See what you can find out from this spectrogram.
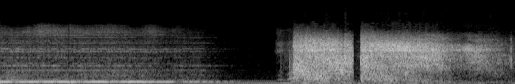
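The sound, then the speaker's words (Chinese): Gunfire sound effect in a radio drama depicting guerrillas attacking an enemy blockhouse during wartime, where a sustained tonal passage fades and then gives way to a loud, dense roar of shooting that breaks off briefly before resuming. “枪声，哪来的枪声呢？”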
